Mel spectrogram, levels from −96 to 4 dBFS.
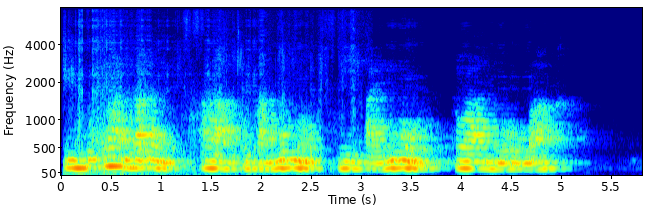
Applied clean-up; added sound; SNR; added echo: neural separator model SepFormer DNS4.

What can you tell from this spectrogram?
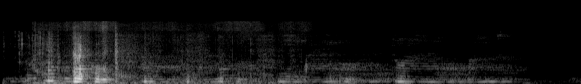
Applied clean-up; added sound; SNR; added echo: neural mask model DeepFilterNet 3.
